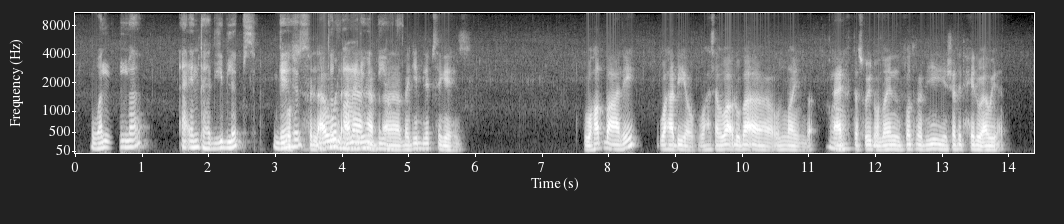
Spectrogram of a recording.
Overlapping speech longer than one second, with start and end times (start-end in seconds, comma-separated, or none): 3.1-4.8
